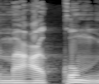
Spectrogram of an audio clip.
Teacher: معکم میم ساکن کا اظہار ہے، غنہ نہیں کیا جائے گا۔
